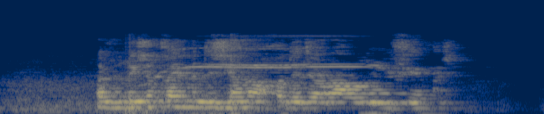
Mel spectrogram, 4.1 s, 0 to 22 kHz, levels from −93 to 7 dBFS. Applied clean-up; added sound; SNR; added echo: classical method WPE with log-MMSE.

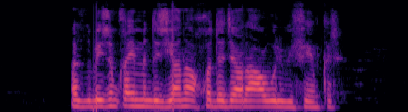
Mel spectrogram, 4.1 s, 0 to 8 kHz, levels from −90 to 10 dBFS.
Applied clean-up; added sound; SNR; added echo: none; none; none; none.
